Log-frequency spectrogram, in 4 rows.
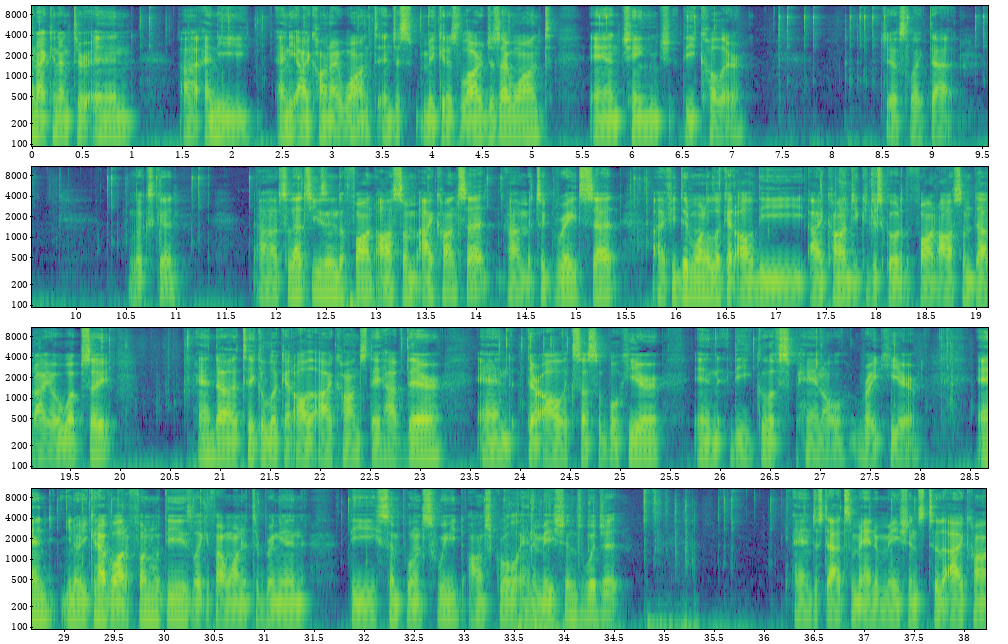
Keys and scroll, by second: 33.4-34.9 typing.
